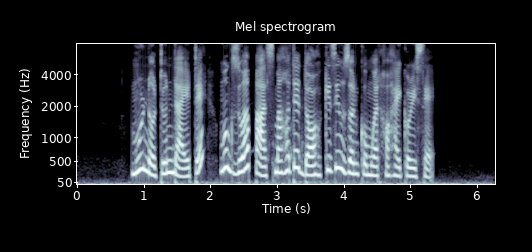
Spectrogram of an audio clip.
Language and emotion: Assamese, happy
